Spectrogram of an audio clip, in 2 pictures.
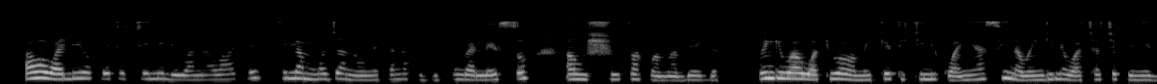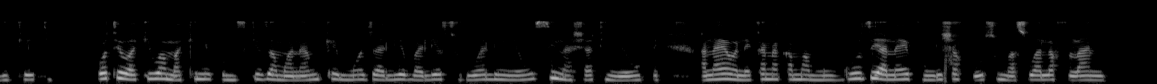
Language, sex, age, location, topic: Swahili, female, 25-35, Nakuru, health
